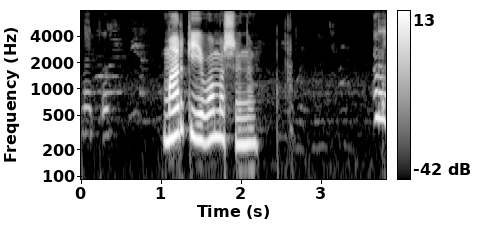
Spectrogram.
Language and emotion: Russian, neutral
